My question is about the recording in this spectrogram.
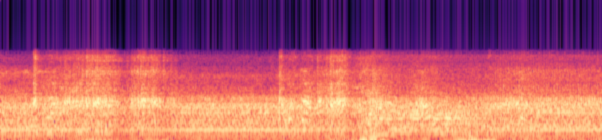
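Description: Street traffic noise: engines running under a steady hum, with a deeper engine rumble that swells about halfway through and stops near the end.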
